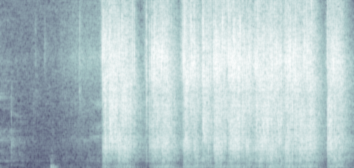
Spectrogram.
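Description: A firework going off: about a second in, a loud, dense crackling rush breaks out and keeps going for nearly three seconds.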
